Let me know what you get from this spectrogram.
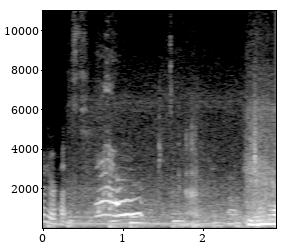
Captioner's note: cat meowing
